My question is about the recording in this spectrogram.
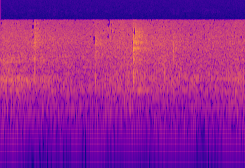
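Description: A few light clicks of a kitten's claws on a hardwood floor as she scampers about, the sharpest about a second and a half in.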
